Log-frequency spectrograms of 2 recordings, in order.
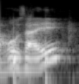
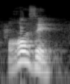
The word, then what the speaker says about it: rosae: On ne dit pas Rosae, dans la prononciation restituée, on dit Rosé. Diphtongue prononcé comme E.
